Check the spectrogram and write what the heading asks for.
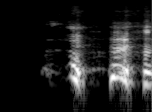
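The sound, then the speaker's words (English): A man coughs several times in quick succession, three rough bursts with a faint breathy sound just before, and no talking. “Oh, he coughed.”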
